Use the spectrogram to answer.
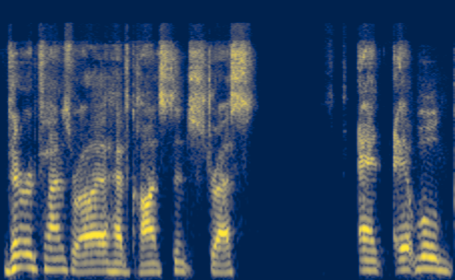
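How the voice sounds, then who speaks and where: A man's voice: medium pitch, slow pace. A man in his fifties, a guest artist in a casual interview, speaking in an easygoing way with frequent hesitations and ums. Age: 50s.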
